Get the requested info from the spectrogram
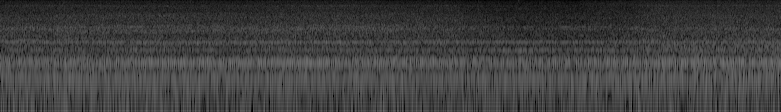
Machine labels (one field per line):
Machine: pump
